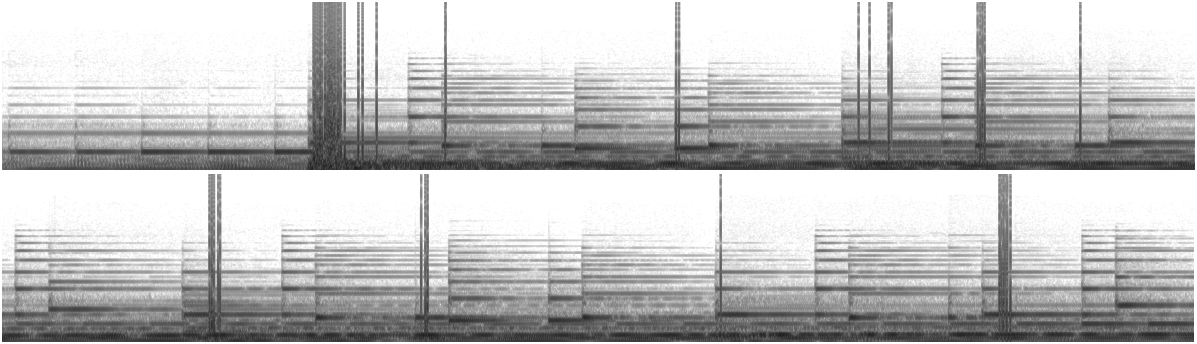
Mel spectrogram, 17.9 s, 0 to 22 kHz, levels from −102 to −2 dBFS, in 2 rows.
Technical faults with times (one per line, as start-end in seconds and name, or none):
0.00-17.89 integer overflow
